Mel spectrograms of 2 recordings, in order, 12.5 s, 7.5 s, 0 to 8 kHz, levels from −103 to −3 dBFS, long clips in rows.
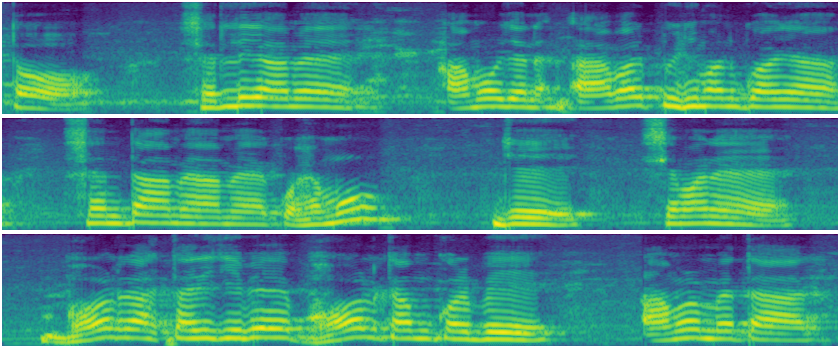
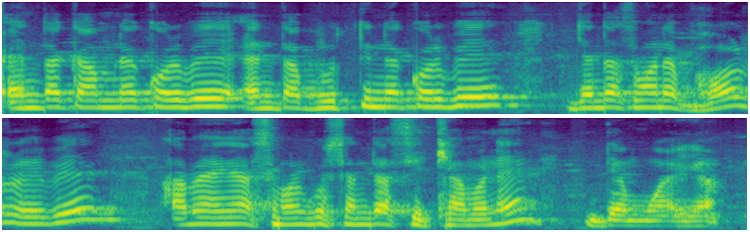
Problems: background sounds at intervals, background conversations at intervals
